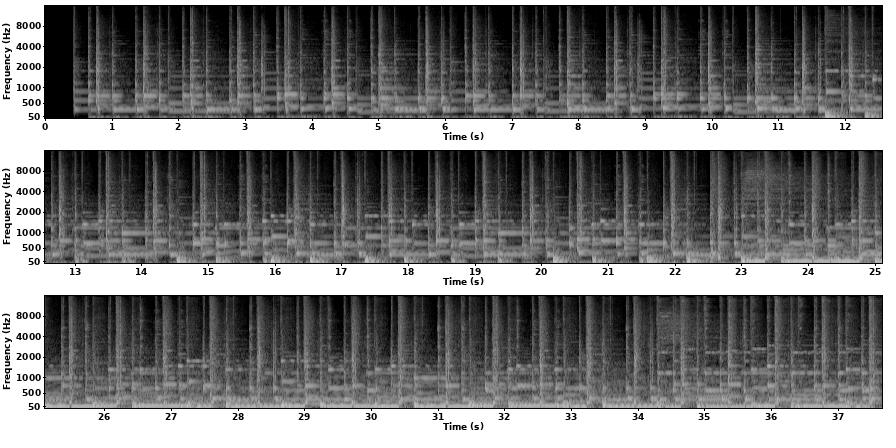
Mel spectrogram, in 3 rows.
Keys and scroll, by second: 0.8 alt+Right, 2.7 ctrl+d, 6.8 ctrl+d, 9.0 alt+Right.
